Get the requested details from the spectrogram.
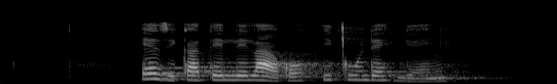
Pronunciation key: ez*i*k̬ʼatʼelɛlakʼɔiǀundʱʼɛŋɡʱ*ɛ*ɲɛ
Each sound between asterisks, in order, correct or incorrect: correct, incorrect

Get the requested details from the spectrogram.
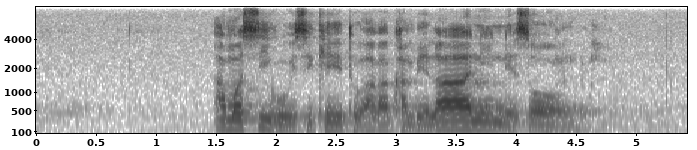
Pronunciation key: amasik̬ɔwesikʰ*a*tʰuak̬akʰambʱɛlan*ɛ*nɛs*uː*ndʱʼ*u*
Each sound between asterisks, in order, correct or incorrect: incorrect, incorrect, incorrect, incorrect

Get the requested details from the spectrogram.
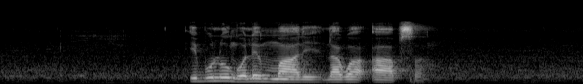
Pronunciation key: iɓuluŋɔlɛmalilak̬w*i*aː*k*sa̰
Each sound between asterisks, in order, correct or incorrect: incorrect, incorrect

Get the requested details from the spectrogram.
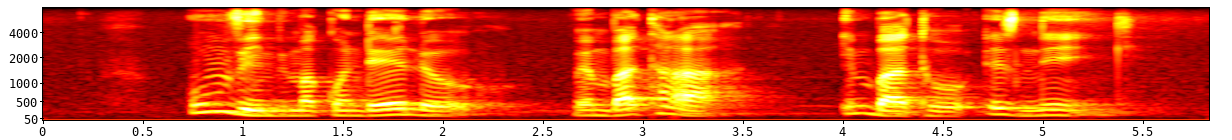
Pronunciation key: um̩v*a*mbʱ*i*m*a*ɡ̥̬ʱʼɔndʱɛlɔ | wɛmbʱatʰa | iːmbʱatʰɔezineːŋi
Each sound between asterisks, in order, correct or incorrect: incorrect, correct, correct

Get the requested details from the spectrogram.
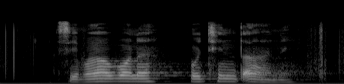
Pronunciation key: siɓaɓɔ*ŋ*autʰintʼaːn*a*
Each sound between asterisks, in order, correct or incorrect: incorrect, incorrect

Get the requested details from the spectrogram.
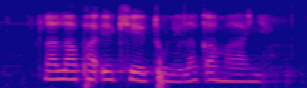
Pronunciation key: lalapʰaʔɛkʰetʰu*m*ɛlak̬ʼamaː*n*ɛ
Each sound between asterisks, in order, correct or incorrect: incorrect, incorrect

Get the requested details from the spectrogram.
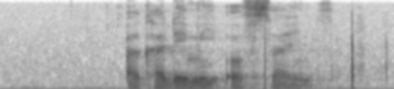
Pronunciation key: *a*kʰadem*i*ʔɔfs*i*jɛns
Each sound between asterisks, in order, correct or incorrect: correct, correct, incorrect

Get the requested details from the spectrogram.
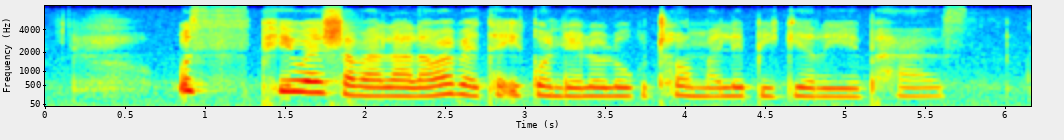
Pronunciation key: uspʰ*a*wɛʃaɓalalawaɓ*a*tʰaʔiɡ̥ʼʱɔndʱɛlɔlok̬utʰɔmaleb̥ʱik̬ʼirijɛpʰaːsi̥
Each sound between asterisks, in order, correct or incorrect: incorrect, incorrect

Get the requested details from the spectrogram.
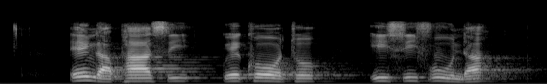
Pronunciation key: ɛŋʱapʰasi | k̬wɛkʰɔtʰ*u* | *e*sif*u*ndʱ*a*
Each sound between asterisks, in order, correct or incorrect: incorrect, incorrect, incorrect, correct

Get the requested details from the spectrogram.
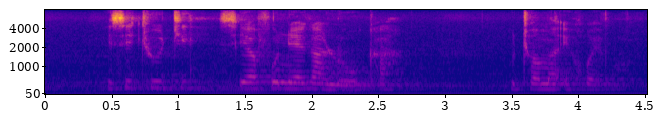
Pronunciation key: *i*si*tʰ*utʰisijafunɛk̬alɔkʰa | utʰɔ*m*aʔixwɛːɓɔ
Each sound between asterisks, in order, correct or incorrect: correct, correct, correct

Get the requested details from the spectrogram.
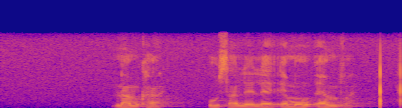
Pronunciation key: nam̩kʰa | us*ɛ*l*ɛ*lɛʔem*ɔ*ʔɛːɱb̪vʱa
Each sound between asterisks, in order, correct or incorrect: incorrect, correct, incorrect

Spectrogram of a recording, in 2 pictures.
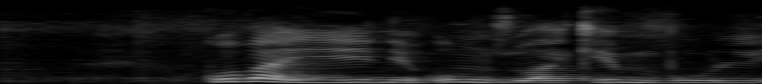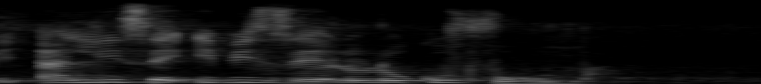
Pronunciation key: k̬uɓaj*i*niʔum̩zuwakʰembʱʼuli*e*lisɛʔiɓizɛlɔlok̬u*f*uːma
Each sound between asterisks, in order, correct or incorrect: correct, incorrect, incorrect

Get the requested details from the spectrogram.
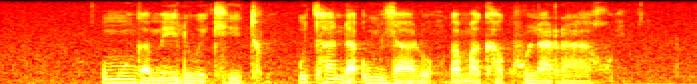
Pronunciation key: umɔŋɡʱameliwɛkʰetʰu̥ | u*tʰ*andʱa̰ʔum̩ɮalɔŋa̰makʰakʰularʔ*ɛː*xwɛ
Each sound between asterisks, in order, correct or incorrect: correct, incorrect

